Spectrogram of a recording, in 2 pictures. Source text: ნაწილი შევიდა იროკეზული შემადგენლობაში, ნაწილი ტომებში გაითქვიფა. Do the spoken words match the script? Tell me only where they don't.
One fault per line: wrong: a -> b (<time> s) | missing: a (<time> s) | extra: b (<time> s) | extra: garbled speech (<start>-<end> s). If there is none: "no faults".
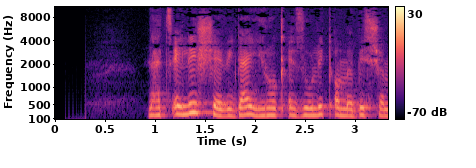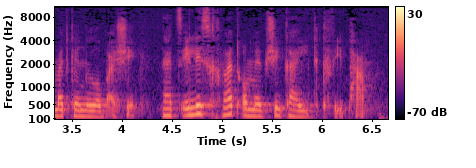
extra: ტომების (2.8 s)
extra: სხვა (4.9 s)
